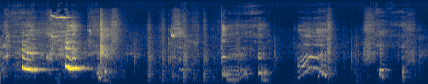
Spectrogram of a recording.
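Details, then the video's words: Dog howling inside a kennel, giving short tonal wails and whimpers that slide downward, several rising-falling cries in irregular bursts with pauses between, some sharp yips, and faint music in the background. "Dog Howl In the Kennel"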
